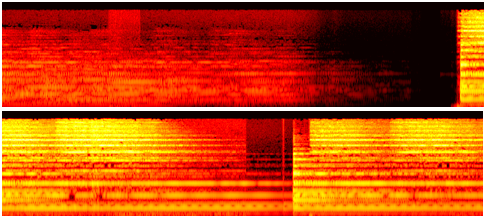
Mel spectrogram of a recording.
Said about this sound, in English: how it swells, how it dwells on the future, how it tells of the rapture that impels to the swinging and the ringing of the bells, bells, bells, of the bells, bells, bells, bells, bells, bells, bells, to the rhyming and the chiming of the bells.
